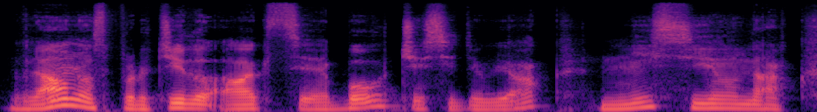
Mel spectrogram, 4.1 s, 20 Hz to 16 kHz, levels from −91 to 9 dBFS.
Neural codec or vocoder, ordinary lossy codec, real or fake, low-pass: codec, 44.1 kHz, 2.6 kbps, DAC; AAC, 96 kbps; fake; 14.4 kHz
